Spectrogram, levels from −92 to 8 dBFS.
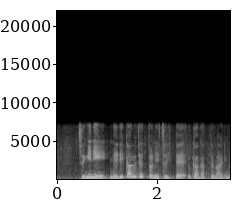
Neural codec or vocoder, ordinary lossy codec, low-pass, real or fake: none; none; 7.2 kHz; real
